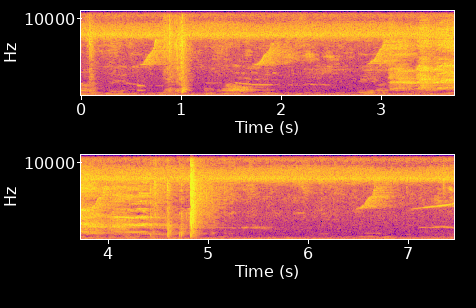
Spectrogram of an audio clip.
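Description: A faint rooster crow about three seconds in, over a high chirp repeating about once a second. A sharp knock near the five-second mark, the shovel striking the ground.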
